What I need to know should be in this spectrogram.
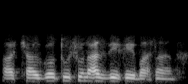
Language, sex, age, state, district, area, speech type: Kashmiri, male, 45-60, Jammu and Kashmir, Ganderbal, urban, conversation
